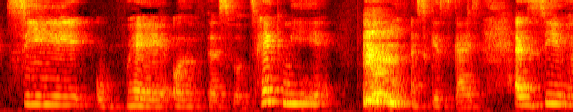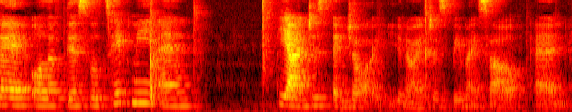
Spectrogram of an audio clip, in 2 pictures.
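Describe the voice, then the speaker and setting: A young woman talks slowly to her camera, earnest and rambling, full of "like" and "you know". Her voice sits mid-pitched and rings in a roomy space with a faint hum behind it. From South Africa, KwaZulu-Natal. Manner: rambling, filler-heavy, earnest. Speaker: vlogger. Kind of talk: casual chat to camera.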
